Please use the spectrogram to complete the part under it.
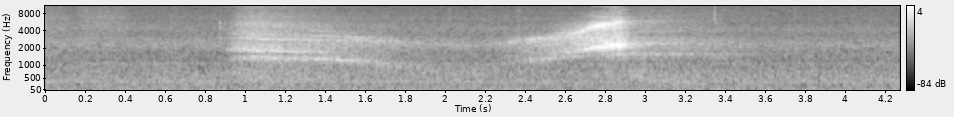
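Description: A desk lamp's metal arm creaks and squeaks as it is moved.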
